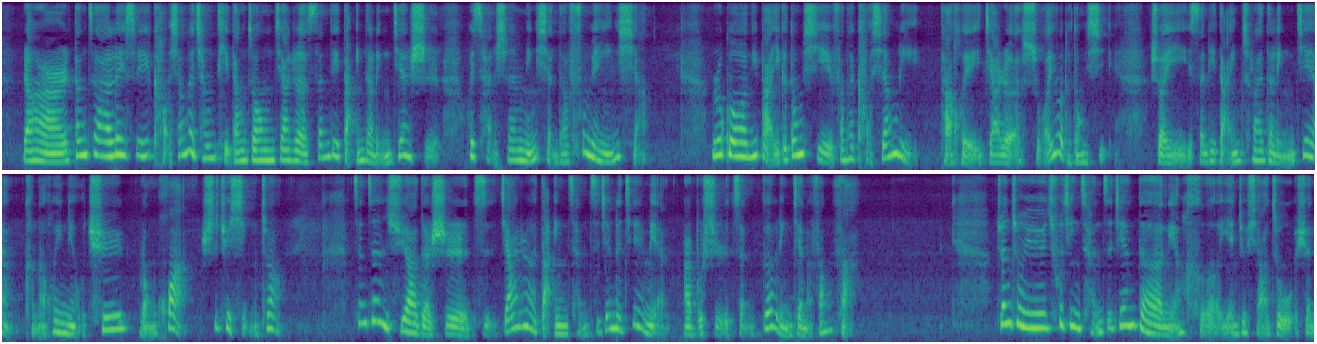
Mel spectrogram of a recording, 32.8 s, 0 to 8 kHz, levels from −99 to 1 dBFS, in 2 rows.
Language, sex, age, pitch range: Chinese, female, 50-69, 170-260 Hz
